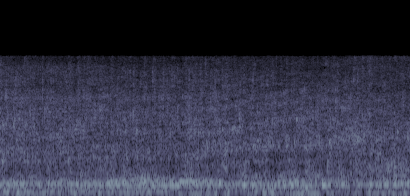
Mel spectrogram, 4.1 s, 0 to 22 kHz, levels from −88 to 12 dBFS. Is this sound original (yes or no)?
yes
